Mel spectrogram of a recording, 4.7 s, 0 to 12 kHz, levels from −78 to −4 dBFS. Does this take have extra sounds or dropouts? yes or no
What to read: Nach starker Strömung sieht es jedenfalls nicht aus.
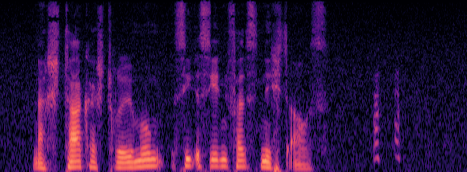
yes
